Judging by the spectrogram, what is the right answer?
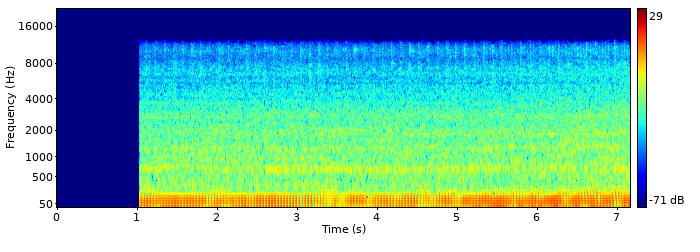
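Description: Can-Am Spyder F3-S's Rotax 1330 three-cylinder engine idling steadily, cutting in abruptly about a second in.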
